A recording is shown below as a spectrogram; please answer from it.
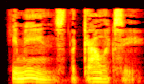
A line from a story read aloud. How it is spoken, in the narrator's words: Jason whispered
